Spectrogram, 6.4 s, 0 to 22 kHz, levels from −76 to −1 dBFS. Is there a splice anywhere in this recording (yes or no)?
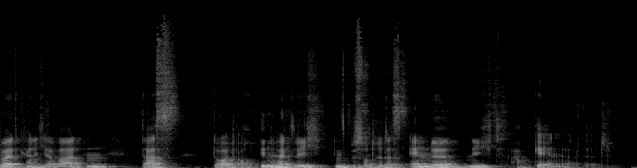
no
